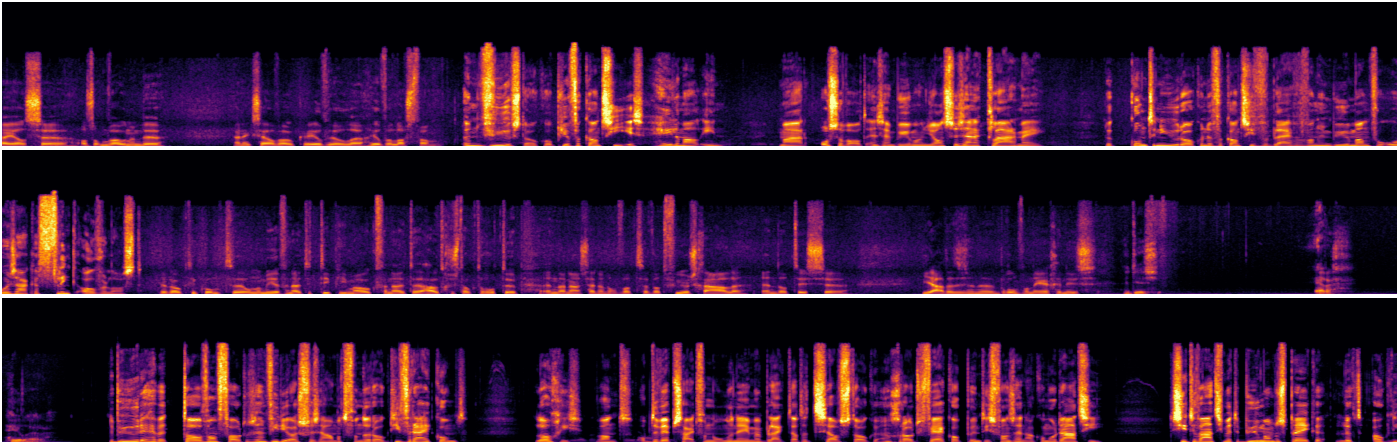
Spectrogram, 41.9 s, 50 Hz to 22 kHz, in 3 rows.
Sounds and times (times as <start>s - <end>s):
Speech: 0.0s - 1.7s, 2.3s - 10.4s, 11.0s - 22.4s, 23.2s - 25.6s, 27.1s - 28.4s, 29.0s - 32.6s, 33.2s - 38.9s, 39.6s - 41.8s.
